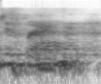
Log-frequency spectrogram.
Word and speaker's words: Dufresne: Dufresne. And I'd like to say it the way it's spelled.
